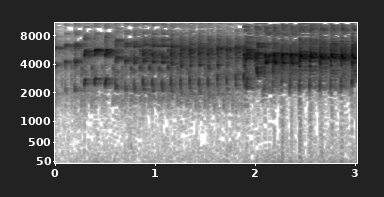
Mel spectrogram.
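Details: Lovebird at night, ngekek singing: a short burst of fast, gritty chatter that rises to a brighter, denser trill toward the end.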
